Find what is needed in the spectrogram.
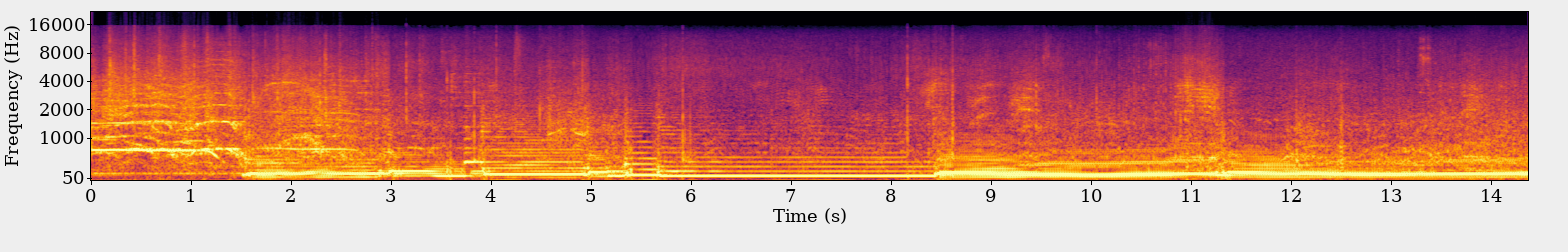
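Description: Punk band playing live and loud: distorted guitar and bass holding long, heavy chords that shift in pitch every one to three seconds, with little drumming.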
